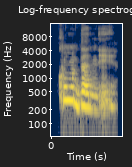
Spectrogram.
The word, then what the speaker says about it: condamné: And another one that's not that common is condamné. Condamné. Né. We don't pronounce the M. We don't say condamné. Condamné. Now that would be hard to pronounce. We say condamné. That's it.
